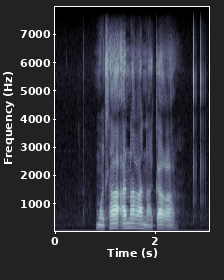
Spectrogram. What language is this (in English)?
Northern Sotho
